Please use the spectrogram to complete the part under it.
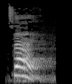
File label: "zai", mandarin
